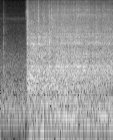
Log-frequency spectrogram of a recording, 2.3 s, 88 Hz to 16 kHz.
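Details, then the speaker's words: 1973 Plymouth Duster, 225 Slant 6 with new 350 cfm two-barrel carburetor, manifolds rebolted with RTV on the steel gasket: starts at once and settles into a steady, too-fast idle with no ticking; normal idle, no exhaust leaks. "That is a lot better. No exhaust leaks. It's idling way too fast, but I'll handle that."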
